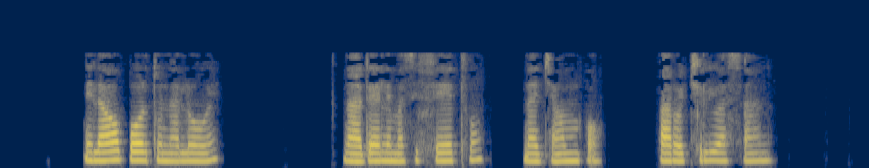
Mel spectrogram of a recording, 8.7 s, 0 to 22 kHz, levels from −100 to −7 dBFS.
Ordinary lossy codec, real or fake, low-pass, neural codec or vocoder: MP3, 24 kbps; real; 7.2 kHz; none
